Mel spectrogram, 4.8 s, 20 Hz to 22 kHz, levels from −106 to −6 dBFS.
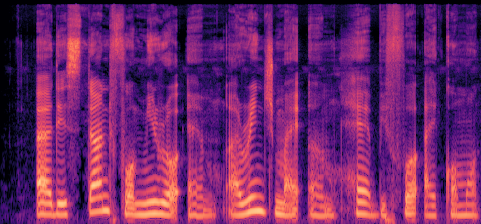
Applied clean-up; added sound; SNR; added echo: none; none; none; none.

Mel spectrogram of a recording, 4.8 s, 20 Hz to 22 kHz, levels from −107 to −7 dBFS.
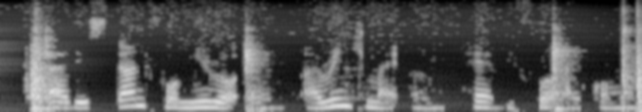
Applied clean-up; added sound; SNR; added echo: classical method spectral subtraction.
